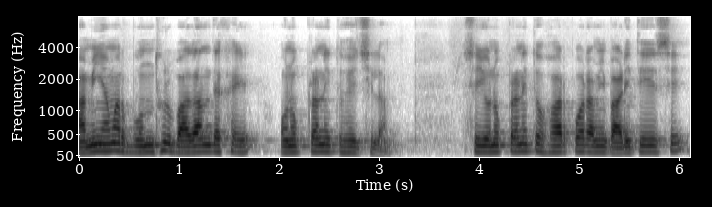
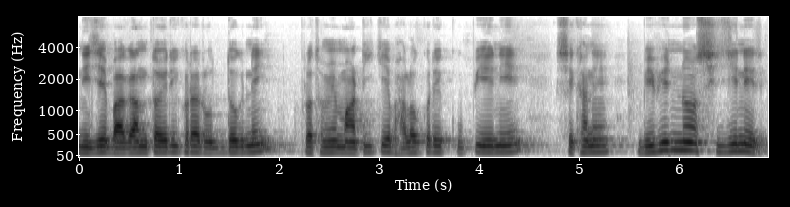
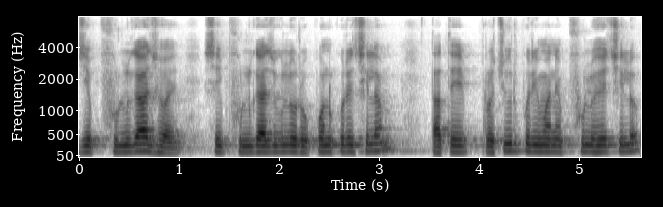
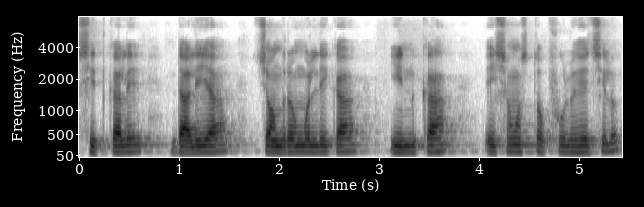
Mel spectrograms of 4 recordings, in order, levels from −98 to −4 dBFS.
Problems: background sounds at intervals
